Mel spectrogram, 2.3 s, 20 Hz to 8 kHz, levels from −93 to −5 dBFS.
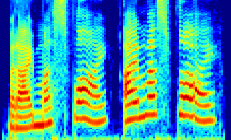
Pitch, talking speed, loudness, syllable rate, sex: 325 Hz, 180 wpm, -16 LUFS, 3.7 syllables/s, female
